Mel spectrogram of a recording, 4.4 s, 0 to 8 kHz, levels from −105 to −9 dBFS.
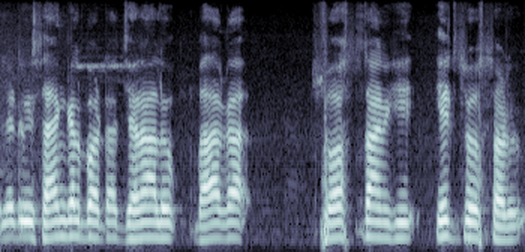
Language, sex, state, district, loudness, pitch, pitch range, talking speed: Telugu, male, Andhra Pradesh, Krishna, -19 LUFS, 180 Hz, 175-185 Hz, 125 wpm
